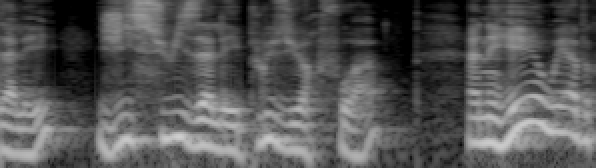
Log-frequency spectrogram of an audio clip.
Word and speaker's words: fois: J'y suis allé plusieurs fois, j'ai de la famille là-bas. Suis, plusieurs, you don't pronounce the letter S at the end. Fois, same thing here.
